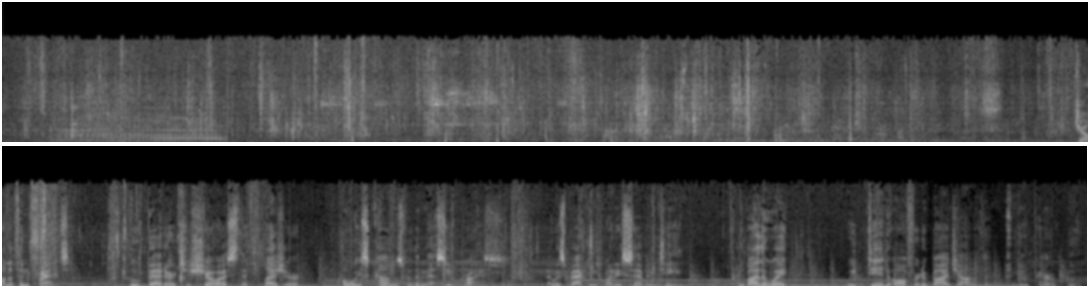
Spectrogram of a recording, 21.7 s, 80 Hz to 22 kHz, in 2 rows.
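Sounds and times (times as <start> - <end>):
hoof-like clopping in a busy farmyard: 0.0 - 19.2
cow mooing on a farm: 0.5 - 2.4, 6.0 - 10.3
speech: 10.8 - 21.6.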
